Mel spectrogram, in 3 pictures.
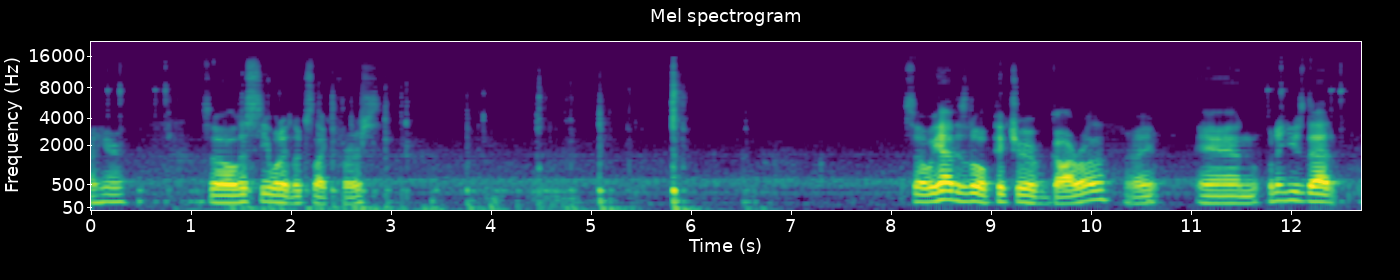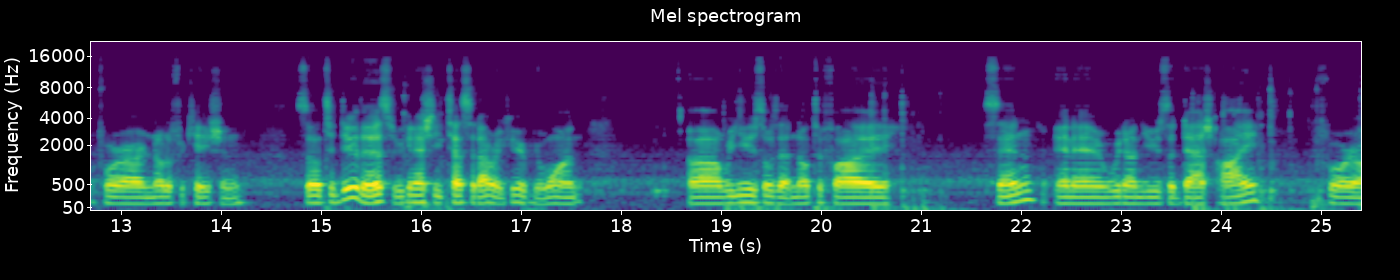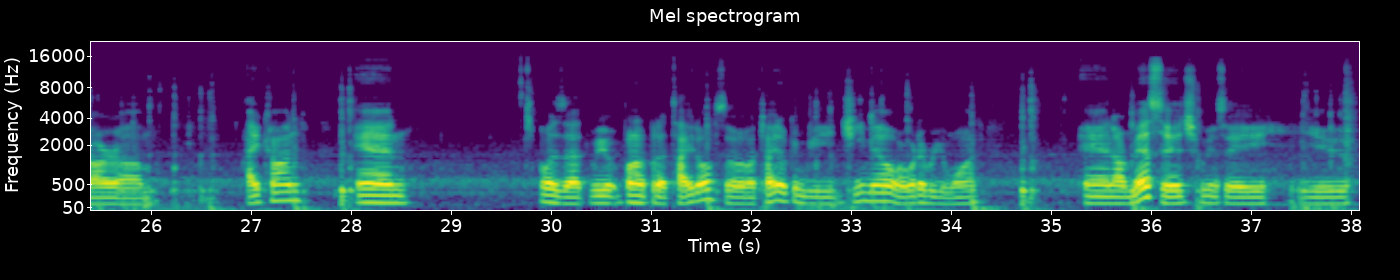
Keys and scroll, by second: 1.2-4.3 typing, 4.5 ctrl+v, 5.6-7.1 typing, 16.1 ctrl+c, 18.9-20.9 typing, 21.1 Tab, 23.8-24.1 typing, 25.8 typing, 26.3 ctrl+v, 27.2-28.0 typing, 32.3-34.3 typing, 35.9 typing, 37.2-38.0 typing.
